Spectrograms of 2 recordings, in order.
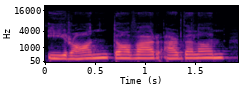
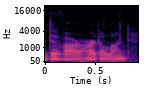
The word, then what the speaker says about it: Iran Davar Ardalan: space and very briefly my full name is Iran davar ardalan and that's how it's pronounced it's very difficult to pronounce and for years my professional name has been Devar artalon so I thought I'd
